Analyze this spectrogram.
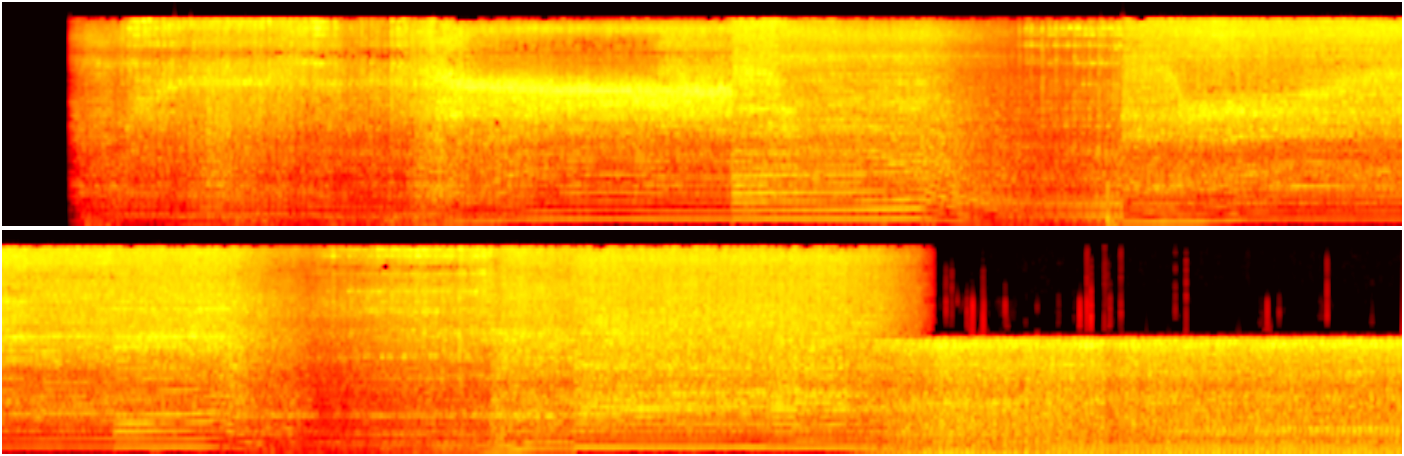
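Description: Chainsaw on a pivoting sawmill frame cutting a California buckeye burl. The engine starts about a second in, revs up and drops back three times through the cut, then runs steadily at high speed near the end.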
